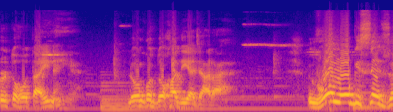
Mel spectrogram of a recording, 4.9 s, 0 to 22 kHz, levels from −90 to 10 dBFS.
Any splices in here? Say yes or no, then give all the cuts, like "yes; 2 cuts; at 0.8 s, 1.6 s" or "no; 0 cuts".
no; 0 cuts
